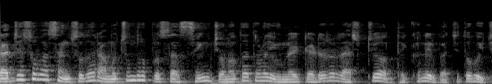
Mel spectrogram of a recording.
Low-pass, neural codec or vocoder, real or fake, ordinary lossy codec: none; none; real; none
